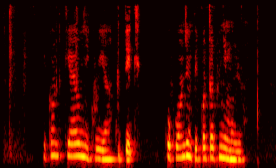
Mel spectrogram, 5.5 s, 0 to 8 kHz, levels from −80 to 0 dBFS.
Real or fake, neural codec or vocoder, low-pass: real; none; 7.2 kHz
